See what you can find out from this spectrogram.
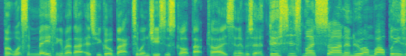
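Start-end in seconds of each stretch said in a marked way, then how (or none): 3.3-5.1 a lifted, booming voice of God. Retold or imitated. Preacher voicing God speaking from heaven, lifted and booming. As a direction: proclaim it like a voice from heaven. God's voice at the baptism.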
